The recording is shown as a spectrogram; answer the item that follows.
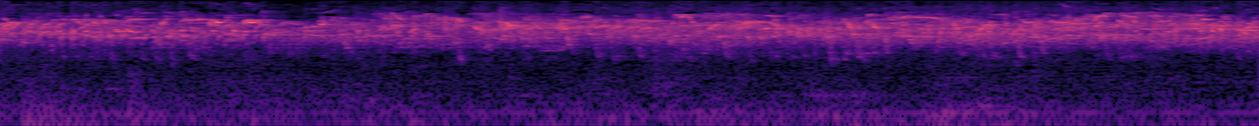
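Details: Canaries, more than a hundred, yellow, red and white, in an aviary and singing in breeding condition to attract the female; a thick wall of twittering, rolling trills and squeaky notes that never pauses.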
